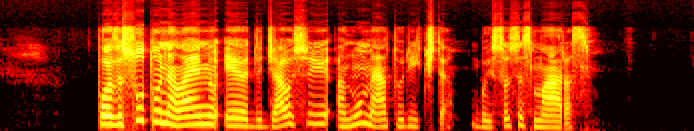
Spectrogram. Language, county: Lithuanian, Panevėžys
